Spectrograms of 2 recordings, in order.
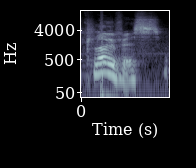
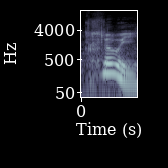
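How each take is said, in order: First: The middle consonant is a V sound. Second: The middle consonant is a U sound. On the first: The speaker calls it wrong. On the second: The speaker calls it right.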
